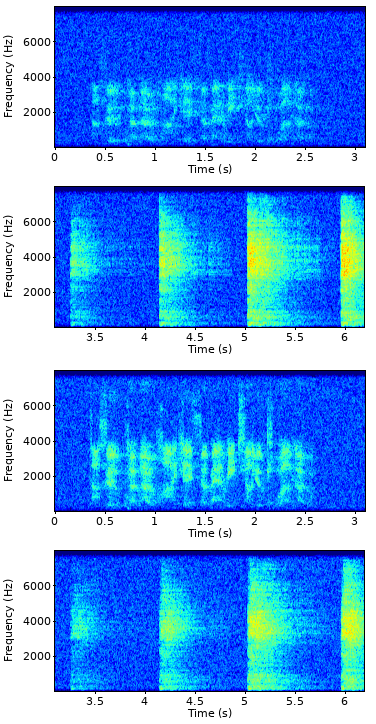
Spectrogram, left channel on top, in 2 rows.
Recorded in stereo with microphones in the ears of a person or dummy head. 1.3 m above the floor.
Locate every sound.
0.3 s whispering: 40° right (ahead or behind), 1.2 m
3.2 s a rattle: 55° left (ahead or behind), 6.5 m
